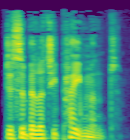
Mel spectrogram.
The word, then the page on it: disability payment: British English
